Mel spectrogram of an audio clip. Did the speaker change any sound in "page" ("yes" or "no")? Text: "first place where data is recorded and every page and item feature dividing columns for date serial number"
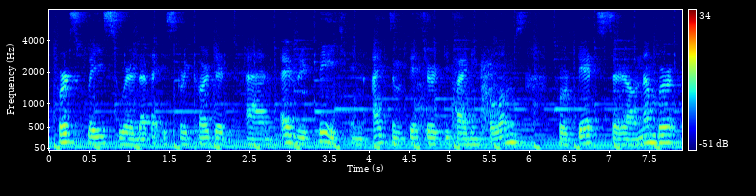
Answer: no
